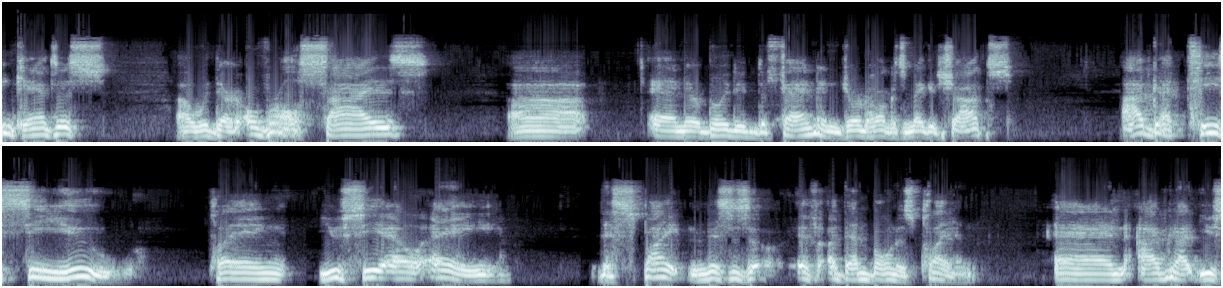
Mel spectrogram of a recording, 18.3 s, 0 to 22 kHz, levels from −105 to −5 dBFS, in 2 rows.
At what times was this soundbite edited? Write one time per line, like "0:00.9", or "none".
0:11.4

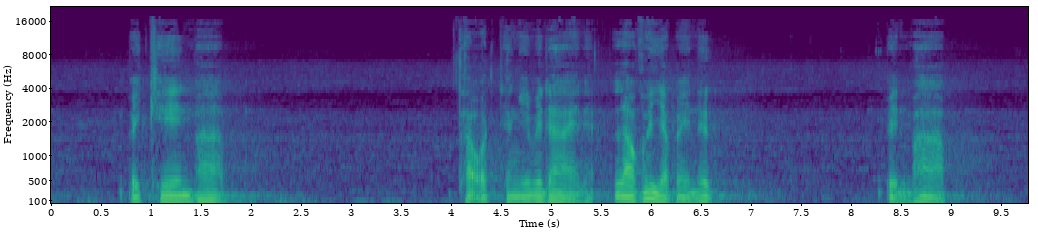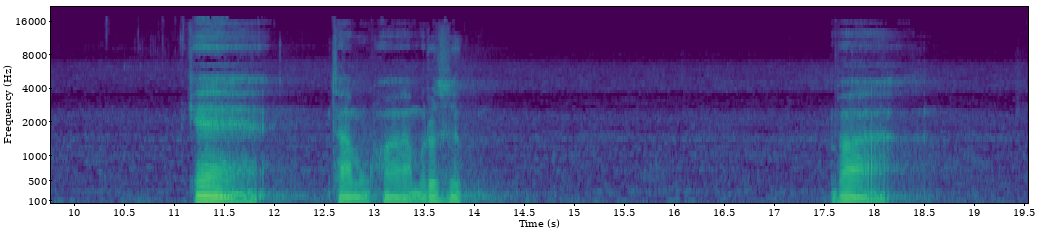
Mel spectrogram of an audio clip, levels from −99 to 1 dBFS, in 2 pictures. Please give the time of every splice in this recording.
0:05.6

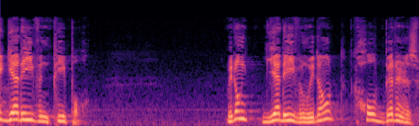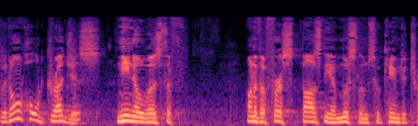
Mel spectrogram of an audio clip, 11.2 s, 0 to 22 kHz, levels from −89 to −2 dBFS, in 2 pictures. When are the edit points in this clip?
0:07.0

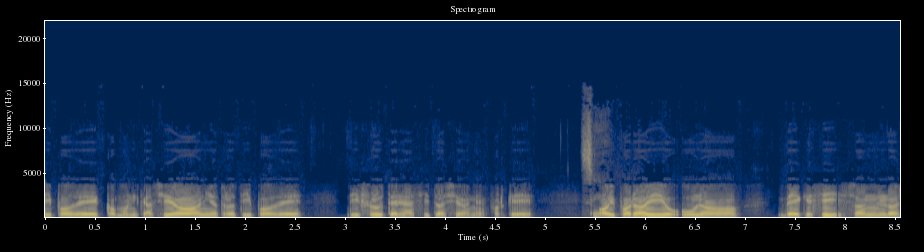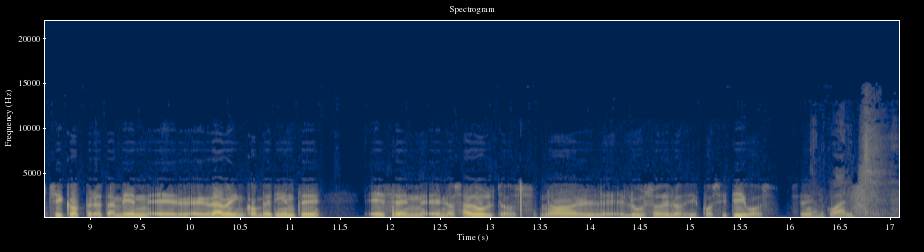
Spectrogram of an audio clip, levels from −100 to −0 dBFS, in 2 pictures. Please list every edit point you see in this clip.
none

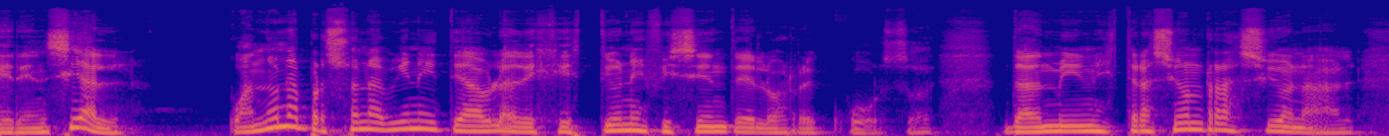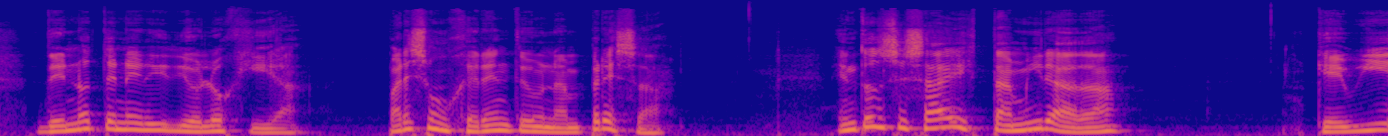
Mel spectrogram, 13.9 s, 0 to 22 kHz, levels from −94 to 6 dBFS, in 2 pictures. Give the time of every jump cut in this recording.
none

